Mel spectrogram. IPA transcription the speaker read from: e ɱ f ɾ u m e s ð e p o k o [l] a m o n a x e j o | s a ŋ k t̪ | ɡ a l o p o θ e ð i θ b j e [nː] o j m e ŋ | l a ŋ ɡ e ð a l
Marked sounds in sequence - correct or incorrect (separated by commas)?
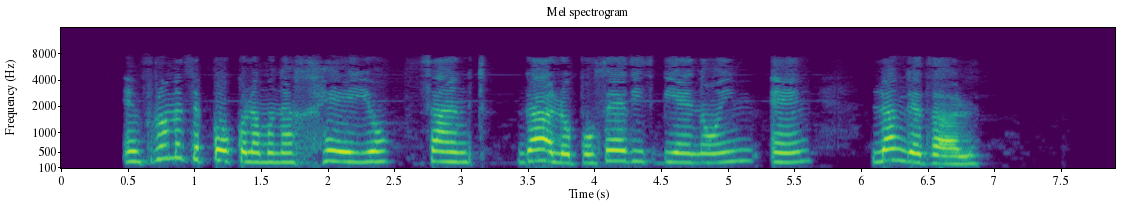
correct, incorrect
